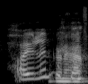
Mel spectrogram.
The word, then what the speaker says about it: Højlund: Højlund. We're gonna have to hear commentators say this so we can practice. Rasmus Højlund.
